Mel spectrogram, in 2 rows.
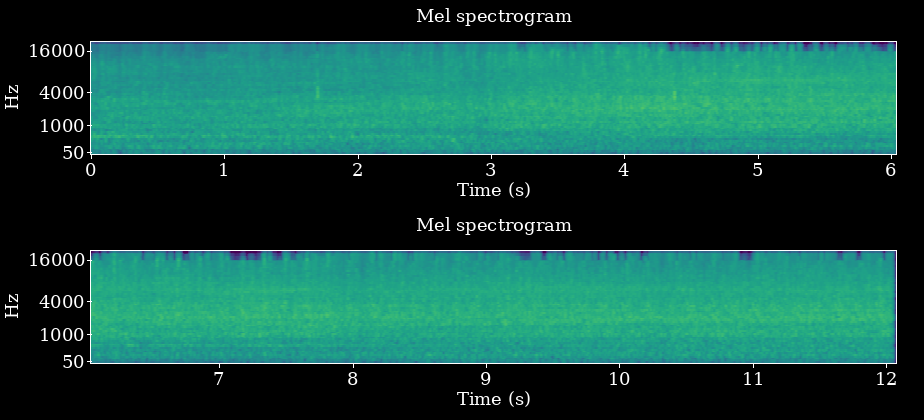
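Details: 1969 Ford Mustang Mach 1 428 Cobra Jet Ram Air V8 (R code), 30k original miles, 4-speed manual, restored, starts with barely a touch of the key; loud, even idle with a steady deep rumble and no misses, ticks or knocks; healthy engine.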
